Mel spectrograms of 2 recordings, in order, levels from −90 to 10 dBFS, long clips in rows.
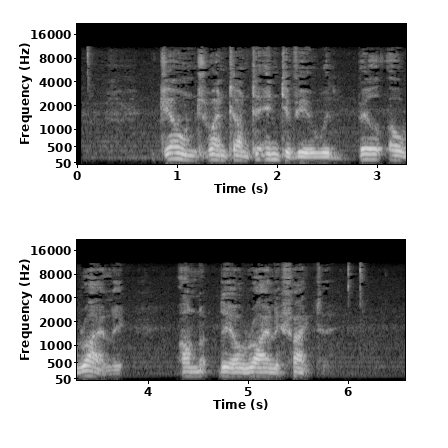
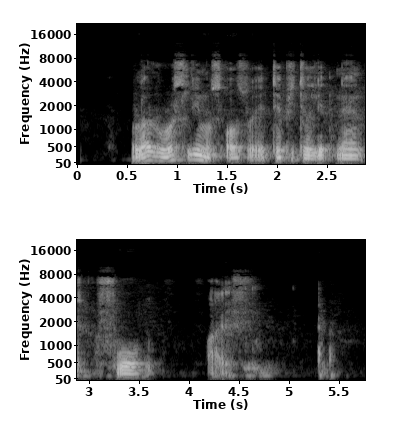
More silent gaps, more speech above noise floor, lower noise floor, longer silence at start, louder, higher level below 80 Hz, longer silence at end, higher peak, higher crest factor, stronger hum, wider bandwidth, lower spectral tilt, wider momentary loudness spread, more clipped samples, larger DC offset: neither; second, 28 dB vs 48 dB; second, -43 dBFS vs -69 dBFS; second, 0.1 s vs 0.55 s; first, -15 LUFS vs -21 LUFS; about the same, -62 dBFS vs -58 dBFS; first, 0.45 s vs 0.3 s; about the same, -2 dBFS vs -4 dBFS; about the same, 14 dB vs 18 dB; neither; first, 11.5 kHz vs 9.2 kHz; about the same, -4.5 dB/octave vs -5.5 dB/octave; about the same, 20 LU vs 19 LU; neither; neither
